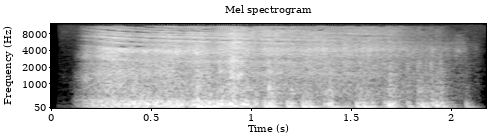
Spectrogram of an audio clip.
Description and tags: Baloon for intro
Blowing into a baloon
baloon, blowballoon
